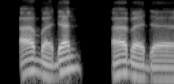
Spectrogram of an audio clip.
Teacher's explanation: Mad iwad. Mad panjang, iwad pengganti. Jadi pengganti dua patah ini jadi panjang satu.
